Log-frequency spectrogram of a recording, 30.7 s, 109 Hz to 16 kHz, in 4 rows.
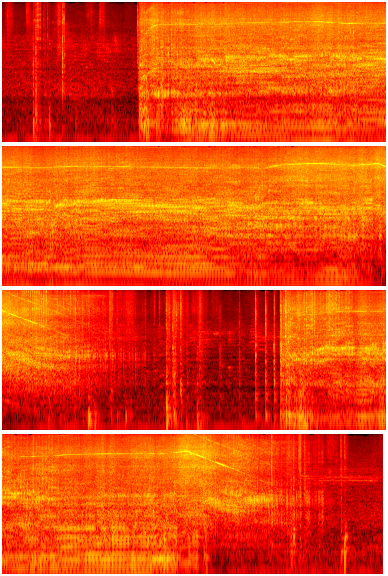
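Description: A handheld electric power tool runs in two long bursts, about 13 seconds and then about 7 seconds, with a steady high whine that falls away as it spins down each time it is released. Short knocks of metal being handled come in the pauses.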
